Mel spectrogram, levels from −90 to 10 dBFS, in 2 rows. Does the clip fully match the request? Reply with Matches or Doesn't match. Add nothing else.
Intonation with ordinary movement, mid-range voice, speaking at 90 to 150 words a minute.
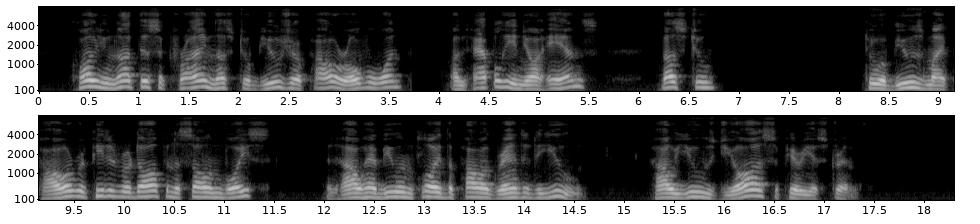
Matches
